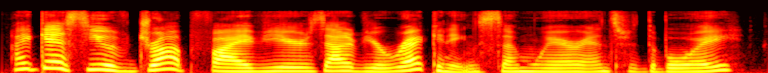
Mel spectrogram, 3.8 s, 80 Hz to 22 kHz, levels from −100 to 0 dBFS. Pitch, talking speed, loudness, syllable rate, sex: 210 Hz, 235 wpm, -17 LUFS, 6.3 syllables/s, female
